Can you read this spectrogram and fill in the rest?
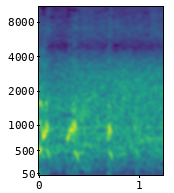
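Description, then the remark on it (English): Steady crowd applause at a 2004 women's conference, a dense crackling wash of clapping with a few short, high-pitched whoops breaking through near the start. “Let's give God a hand for being smart.”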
